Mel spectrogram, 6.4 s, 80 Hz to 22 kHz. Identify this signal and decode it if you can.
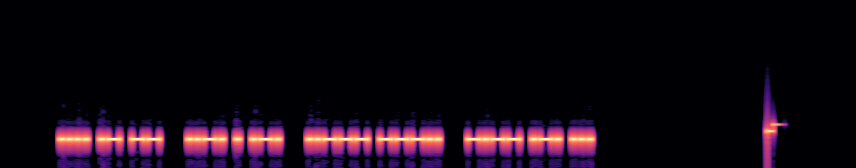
Morse code, heard as a keyed tone, about 40 wpm, 700 Hz. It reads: HAM FER 28 YRS
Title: Practice QSO - Exchange 3 - More Info - 40wpm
